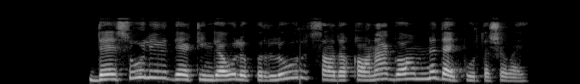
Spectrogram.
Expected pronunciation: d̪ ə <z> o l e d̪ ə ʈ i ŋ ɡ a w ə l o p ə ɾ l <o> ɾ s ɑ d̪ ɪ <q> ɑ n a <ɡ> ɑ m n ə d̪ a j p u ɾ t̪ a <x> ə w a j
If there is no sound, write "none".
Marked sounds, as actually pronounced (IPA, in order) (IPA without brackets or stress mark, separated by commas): s, o, q, ɡ, ʃ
